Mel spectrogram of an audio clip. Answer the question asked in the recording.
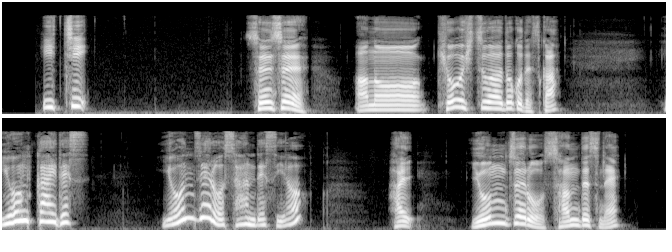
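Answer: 4階の403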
